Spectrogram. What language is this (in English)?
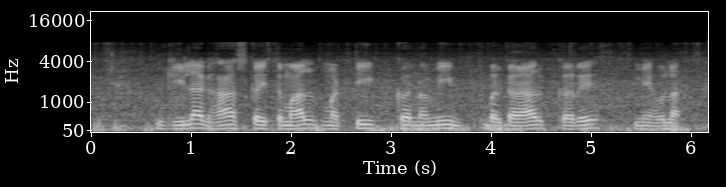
Bhojpuri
